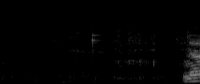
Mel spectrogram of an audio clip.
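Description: Faint handling sounds of small spice jars: a few light clicks and rustles against quiet room tone.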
